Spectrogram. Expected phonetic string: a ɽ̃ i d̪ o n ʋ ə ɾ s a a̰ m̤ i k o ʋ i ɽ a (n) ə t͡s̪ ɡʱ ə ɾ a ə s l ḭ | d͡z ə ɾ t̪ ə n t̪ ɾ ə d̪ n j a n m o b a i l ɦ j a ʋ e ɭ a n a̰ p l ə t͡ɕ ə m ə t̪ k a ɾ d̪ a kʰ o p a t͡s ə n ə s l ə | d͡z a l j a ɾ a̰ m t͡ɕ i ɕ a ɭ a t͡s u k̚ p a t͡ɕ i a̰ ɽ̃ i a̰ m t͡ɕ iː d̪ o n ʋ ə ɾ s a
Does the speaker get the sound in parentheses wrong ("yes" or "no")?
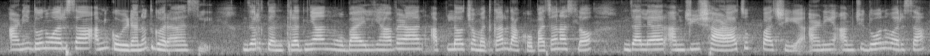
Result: no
